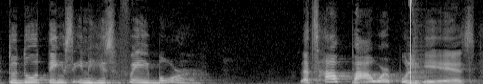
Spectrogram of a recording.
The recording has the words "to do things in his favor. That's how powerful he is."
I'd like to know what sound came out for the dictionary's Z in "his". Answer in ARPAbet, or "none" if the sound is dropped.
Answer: S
